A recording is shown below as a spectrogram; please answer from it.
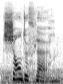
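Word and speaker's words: Champs de Fleurs: just like I imagined Champs de floors how do you say that it's Shand FL it means Field of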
